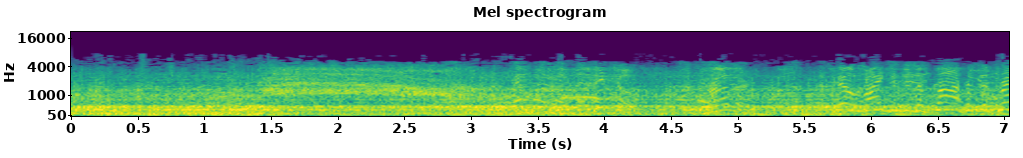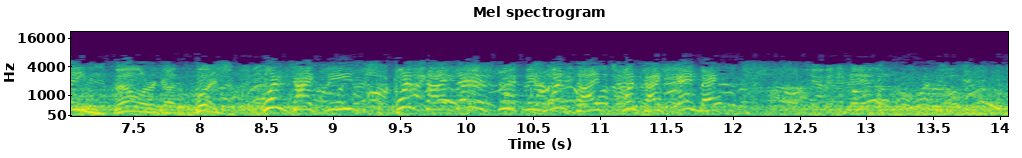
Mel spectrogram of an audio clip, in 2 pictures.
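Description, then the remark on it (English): Dense crowd chatter on a train platform, many overlapping voices forming a steady, loud babble over a low rumble for the whole stretch, with no single voice standing out. “Hey, look, that crowd over on the platform.”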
